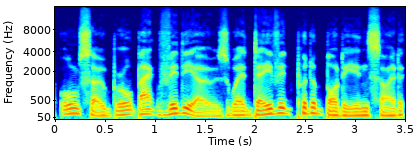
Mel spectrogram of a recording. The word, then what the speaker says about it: d4vd: His stage name, pronounced David, was just a stylized version of his government name.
